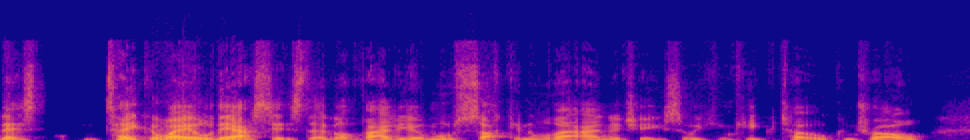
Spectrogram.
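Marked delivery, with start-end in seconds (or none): none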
